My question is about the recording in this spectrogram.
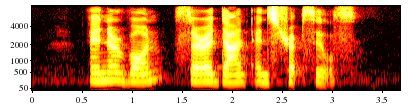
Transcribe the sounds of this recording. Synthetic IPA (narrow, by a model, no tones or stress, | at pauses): ɛnəvɔ̃nsɛɹədãnɛ̰̃nstɹɛp̚sɪls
